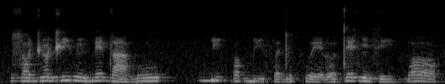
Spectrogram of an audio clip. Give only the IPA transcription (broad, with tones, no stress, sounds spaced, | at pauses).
z ɔ˧ d͡ʒ ɔ̃˦ d͡ʒ i˦ v ĩ˧ b e˦ d aː˨ v u˦ | ɡ͡b i˦˨ k ɔ˧ ɡ͡b i˨ f ə˨ d u˦ kʷ eː˨ l o˦ t e˦ z ĩ˨ z iː˨ ɡ͡b ɔ˦˨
